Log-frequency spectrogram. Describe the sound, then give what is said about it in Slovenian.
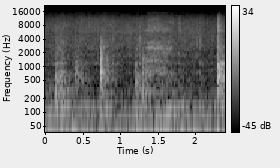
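Finely chopped onion sizzles in hot butter in a pan, a steady quiet crackling hiss broken by a few sharper stirring scrapes. “Maslo je že vroče, že lepo diši in sedaj bom pa dodal na drobno nasekljeno čebulo in to popražil”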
